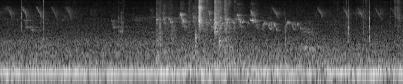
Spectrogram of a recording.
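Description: Small birds chirping: runs of short, quick, downward-sweeping chirps, several a second, with a few sharp clicks, the loudest about four seconds in, over a steady low hum.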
